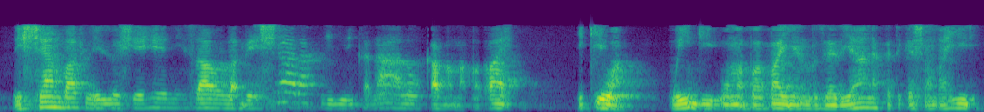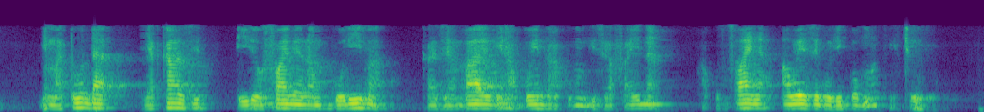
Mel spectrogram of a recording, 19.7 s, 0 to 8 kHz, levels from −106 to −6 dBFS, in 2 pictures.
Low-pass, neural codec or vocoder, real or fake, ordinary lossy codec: 7.2 kHz; codec, 16 kHz, 0.9 kbps, LongCat-Audio-Codec; fake; AAC, 16 kbps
